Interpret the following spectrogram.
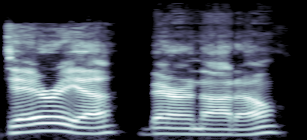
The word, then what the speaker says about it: Daria Berenato: All right, Daria Baronado.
